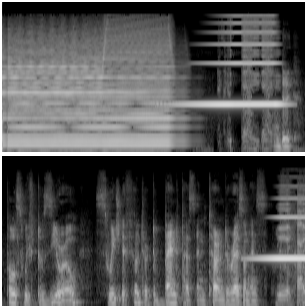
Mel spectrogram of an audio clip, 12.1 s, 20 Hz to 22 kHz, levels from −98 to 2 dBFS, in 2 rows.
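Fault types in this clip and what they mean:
Loudspeaker feedback squeal: A steady 1.4 kHz tone swells into a squeal standing about 10 dB above the sound, first over roughly a second and a half, later faster. A microphone is hearing its own loudspeaker, and the loop's gain exceeds one at that frequency.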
